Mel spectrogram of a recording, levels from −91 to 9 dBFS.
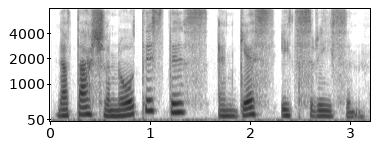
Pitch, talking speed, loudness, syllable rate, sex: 170 Hz, 130 wpm, -17 LUFS, 4.5 syllables/s, female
